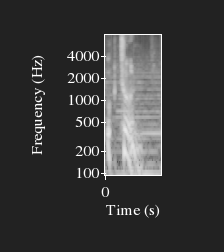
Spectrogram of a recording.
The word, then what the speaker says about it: Udgan: But that word right there, Udgan, it is pronounced, at least in this game, something closer to, like, Uktun.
